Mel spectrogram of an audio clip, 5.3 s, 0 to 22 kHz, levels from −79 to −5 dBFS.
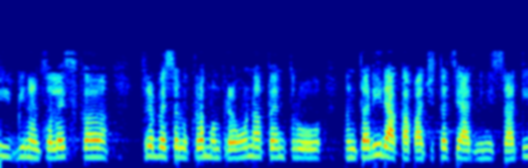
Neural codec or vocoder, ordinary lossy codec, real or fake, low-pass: none; none; real; 7.2 kHz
